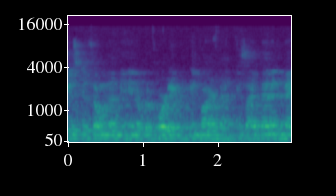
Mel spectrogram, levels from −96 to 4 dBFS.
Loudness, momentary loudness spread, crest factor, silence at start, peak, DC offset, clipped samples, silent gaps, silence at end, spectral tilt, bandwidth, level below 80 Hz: -37 LUFS; 6 LU; 16 dB; 0 s; -20 dBFS; under 0.1%; under 0.1%; none; 0 s; -7 dB/octave; 15.5 kHz; -58 dBFS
